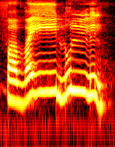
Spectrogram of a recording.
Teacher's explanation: علی طعام المسکین، فویل للمصلین، وی پہ جو ہے یالین ہے، یا ساکن سے پہلے واو کے اوپر زبر ہے تو یالین کو لمبا بھی نہیں کرنا اور جھٹکا بھی نہیں دینا، آرام سے ادا کرنا ہے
